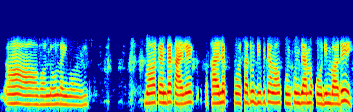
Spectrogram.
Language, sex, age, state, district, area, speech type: Assamese, female, 18-30, Assam, Sivasagar, rural, conversation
